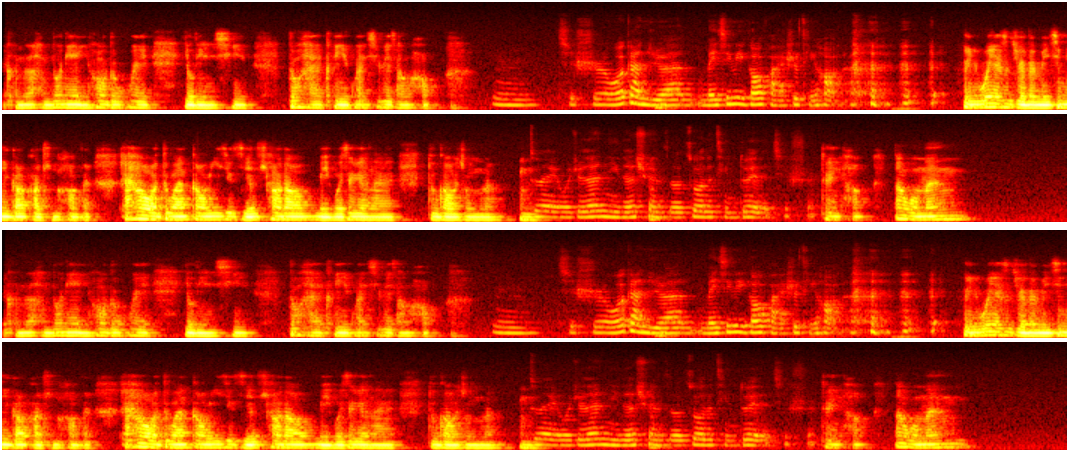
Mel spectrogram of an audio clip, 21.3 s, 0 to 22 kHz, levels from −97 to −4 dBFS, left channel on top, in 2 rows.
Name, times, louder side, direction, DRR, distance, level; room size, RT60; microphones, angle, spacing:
voice 1, 0.0-4.7 6.5-6.6 9.6-16.0 17.1-17.2 18.8-20.3, left 2 dB, 75° left, 0.9 m, -20 dB
voice 2, 3.0-3.3 4.9-9.4 11.8-12.1 15.9-18.8, equal, 20° left, 1.4 m, -34 dB
15.0 x 8.6 x 2.5 m
head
